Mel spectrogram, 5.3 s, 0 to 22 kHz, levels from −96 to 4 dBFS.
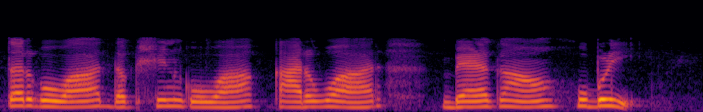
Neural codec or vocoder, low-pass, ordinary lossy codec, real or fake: none; 5.4 kHz; none; real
